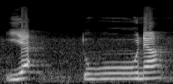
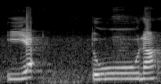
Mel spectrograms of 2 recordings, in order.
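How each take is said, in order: The two takes are said the same way.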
